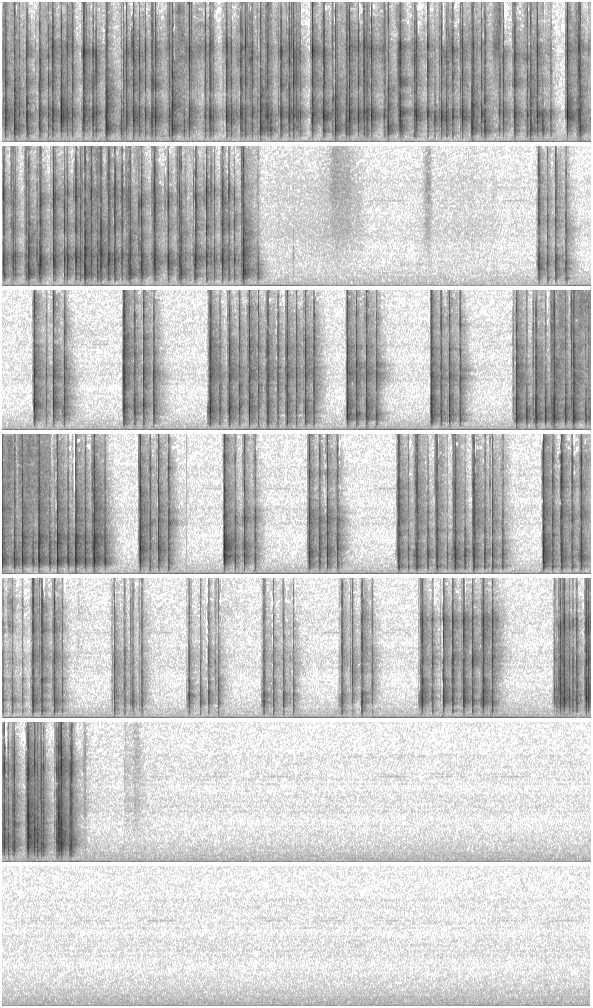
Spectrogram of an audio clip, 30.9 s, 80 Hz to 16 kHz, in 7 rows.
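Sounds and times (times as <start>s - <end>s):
typing on mechanical keyboard: 0.0s - 6.4s, 8.4s - 22.7s.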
